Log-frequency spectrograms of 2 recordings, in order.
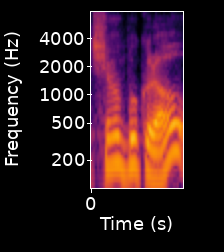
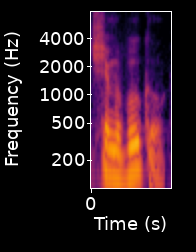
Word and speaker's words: Shimabuku: Pat McCarthy asked him, Sensei, is it Shimabukuro or is it Shimabuku? And his response was, it's Shimabuku. I'm Okinawan. That's exactly what he Mm. said. So again, Right. the Right. Japanese pronunciation of Shimabuku is Shimabukuro. Right. He Right. doesn't want that.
